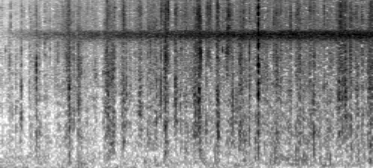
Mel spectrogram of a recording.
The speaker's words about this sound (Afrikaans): Dis die wit perd van Kalfini. Hy loop maar hy kan nie sien nie.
